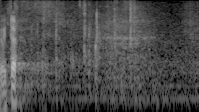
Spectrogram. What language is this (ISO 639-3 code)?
est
